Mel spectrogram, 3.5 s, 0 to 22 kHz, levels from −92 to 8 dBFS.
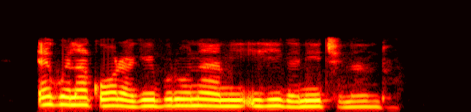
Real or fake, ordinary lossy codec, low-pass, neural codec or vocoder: real; none; 5.4 kHz; none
